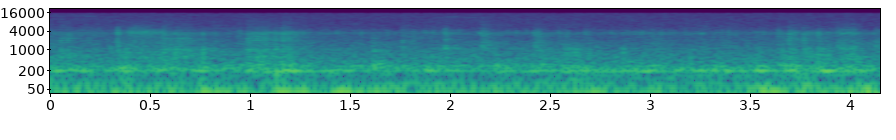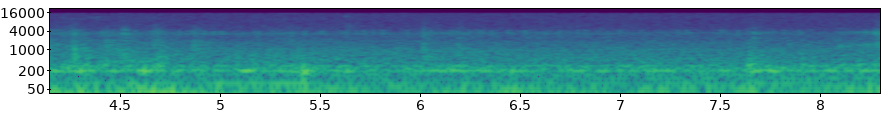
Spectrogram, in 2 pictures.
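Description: A steady low hum runs throughout, with a few faint, scattered clicks.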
